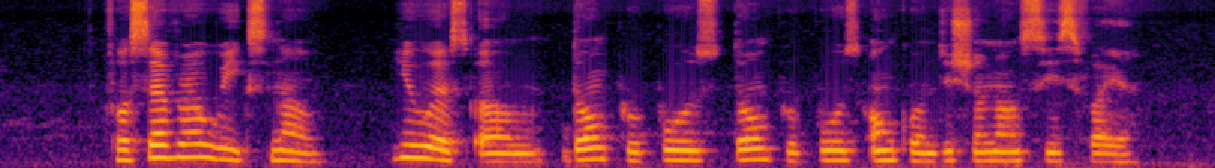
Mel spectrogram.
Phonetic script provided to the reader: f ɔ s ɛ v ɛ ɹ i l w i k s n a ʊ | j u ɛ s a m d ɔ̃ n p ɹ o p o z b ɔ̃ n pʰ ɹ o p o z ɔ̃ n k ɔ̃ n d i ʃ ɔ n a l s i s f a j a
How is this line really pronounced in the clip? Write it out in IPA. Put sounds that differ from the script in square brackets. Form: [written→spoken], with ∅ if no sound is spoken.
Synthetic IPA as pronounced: f ɔ s ɛ v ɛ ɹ [i→a] l w i k s n a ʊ | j u ɛ s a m d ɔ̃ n p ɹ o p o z [b→d] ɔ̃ n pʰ ɹ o p o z ɔ̃ n k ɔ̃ n d i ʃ ɔ n a l s i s f a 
